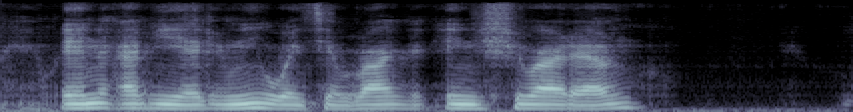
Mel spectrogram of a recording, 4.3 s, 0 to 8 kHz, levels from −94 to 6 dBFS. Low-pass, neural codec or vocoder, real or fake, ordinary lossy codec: 7.2 kHz; autoencoder, 22.05 kHz, a latent of 192 numbers a frame, VITS, trained on many speakers; fake; AAC, 32 kbps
